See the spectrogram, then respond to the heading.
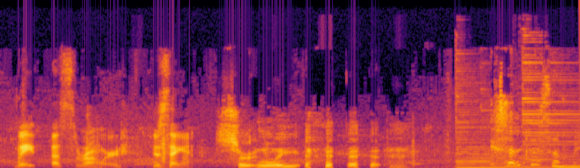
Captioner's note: laughing; quiet music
